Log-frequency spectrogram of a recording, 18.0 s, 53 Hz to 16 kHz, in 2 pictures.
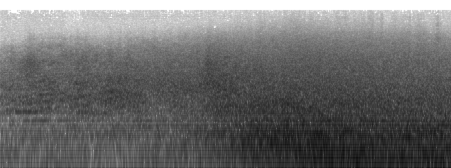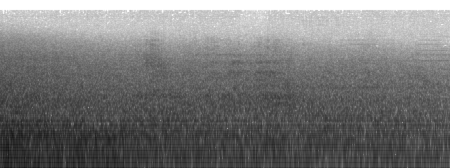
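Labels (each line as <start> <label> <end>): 3.7 An airplane roars as it passes by. 11.4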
